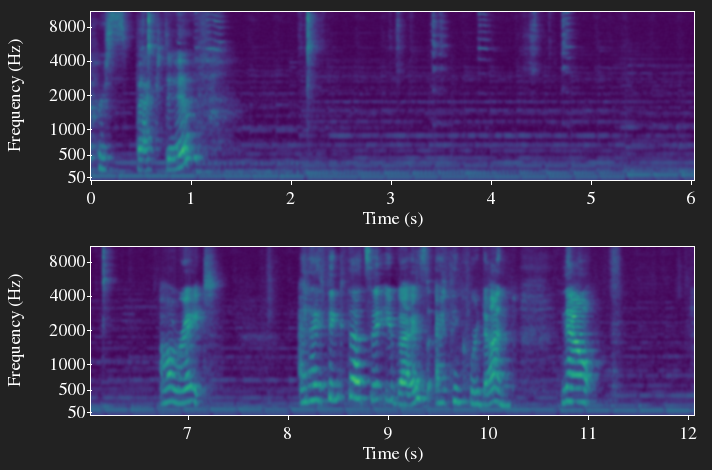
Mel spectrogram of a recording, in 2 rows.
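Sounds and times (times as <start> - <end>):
quiet background music: 0.0 - 12.0
scissors snipping yarn: 0.5 - 1.2, 2.1 - 2.4, 6.1 - 6.4.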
